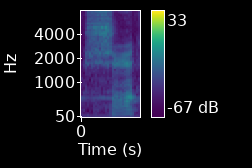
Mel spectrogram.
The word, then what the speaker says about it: 食: But those characters, se and yam, and in Mandarin they're pronounced shi and yin, they still retain their original meanings in Mandarin, and they're now just more formal ways of saying eat and drink.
